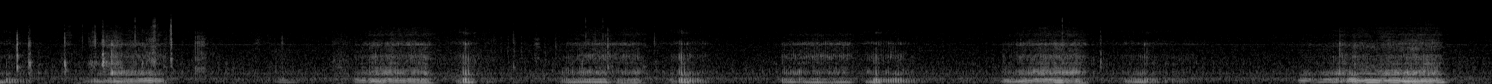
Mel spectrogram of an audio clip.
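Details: Jaxson, a pet dog, snoring in a small room: low, gravelly snores recur every couple of seconds, some longer and rumbling, others short snorts, with faint clicks and rustles between them.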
